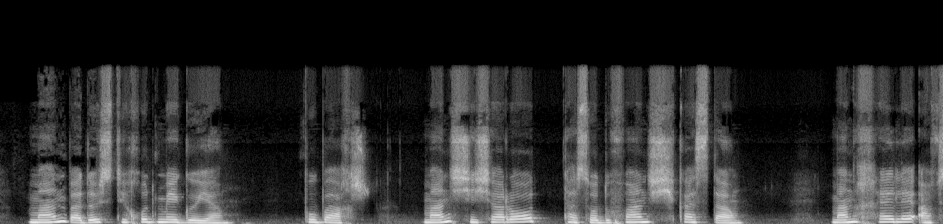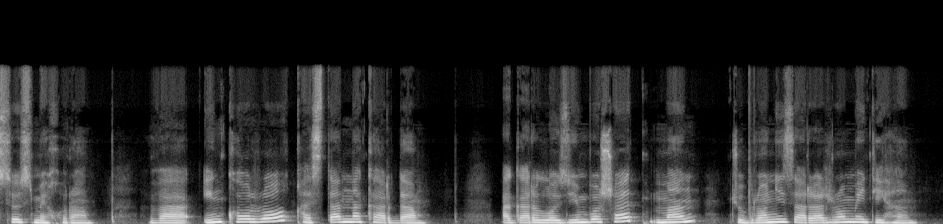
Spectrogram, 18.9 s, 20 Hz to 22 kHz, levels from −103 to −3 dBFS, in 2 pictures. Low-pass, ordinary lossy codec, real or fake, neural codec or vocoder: 14.4 kHz; Opus, 32 kbps; real; none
